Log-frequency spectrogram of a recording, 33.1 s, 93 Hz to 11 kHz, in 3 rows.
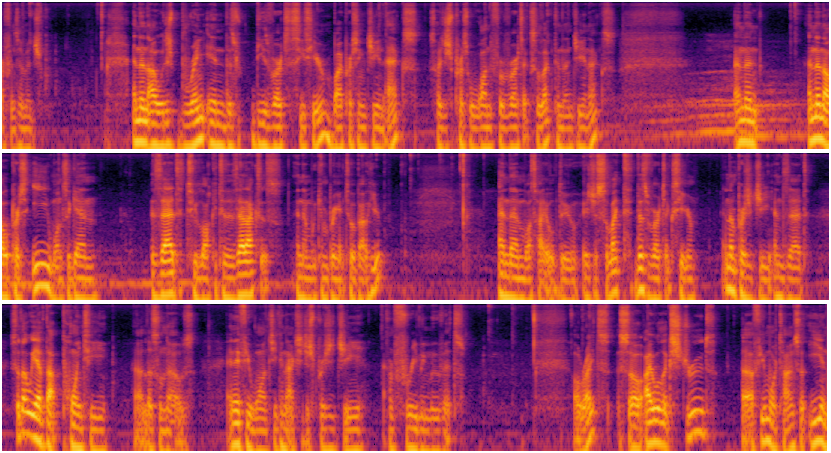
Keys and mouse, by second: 0.3 click, 1.8 g, 2.8-5.2 shift+drag, 6.4 shift+middle click, 7.0 2, 7.3-14.0 middle drag, 9.8 r, 11.0 e, 14.0 shift+click, 15.4 Tab, 16.2 alt+z, 17.4 `, 17.9 Tab, 18.4 1, 18.8 click, 19.4-24.1 drag, 20.6 g, 22.5 Tab, 23.8 Tab, 24.1-25.6 middle drag, 25.1 g, 25.6 shift+click, 25.7-29.9 shift+middle drag, 29.6 2, 29.9-33.0 shift+drag, 31.8 e.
